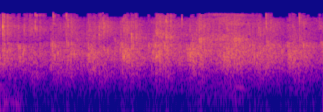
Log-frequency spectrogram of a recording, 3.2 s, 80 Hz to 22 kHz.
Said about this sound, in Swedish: Min man och jag, vi har varit gifta nu i, alltså det blir 40 år till hösten. Ja, jag tycker det är värt en applåd.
